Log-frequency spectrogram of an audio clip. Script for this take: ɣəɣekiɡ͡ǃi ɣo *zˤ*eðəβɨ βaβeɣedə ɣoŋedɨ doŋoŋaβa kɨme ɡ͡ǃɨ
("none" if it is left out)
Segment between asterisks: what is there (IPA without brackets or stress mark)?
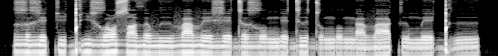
zˤ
